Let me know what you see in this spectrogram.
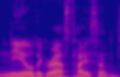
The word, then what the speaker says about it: Neil deGrasse Tyson: So it was from a podcast that Neil deGrasse Tyson, is that how you say his name? – Mm-hmm.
